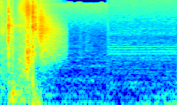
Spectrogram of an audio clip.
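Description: A fast whoosh sound effect for a quick movement, with a low thud at its peak about half a second in. After it dies away, a low rumble slowly builds near the end.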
